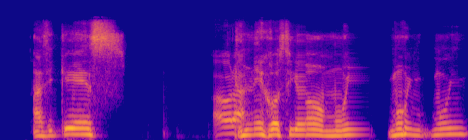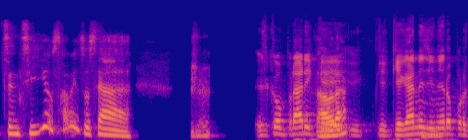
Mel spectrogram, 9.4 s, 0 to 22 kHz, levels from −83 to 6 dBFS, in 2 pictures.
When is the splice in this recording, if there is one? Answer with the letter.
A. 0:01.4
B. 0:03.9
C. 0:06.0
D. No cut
D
